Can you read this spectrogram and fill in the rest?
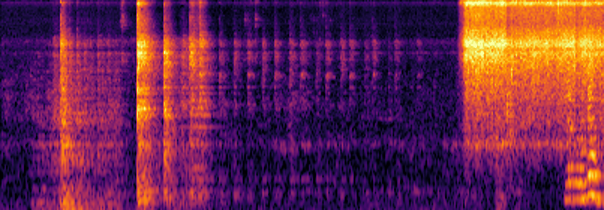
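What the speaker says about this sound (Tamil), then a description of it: "ஆயில் கொஞ்சம் ஊற்றிக்கலாம். வெங்காயம் கொஞ்சம் தாளிச்சுக்கலாம் போட்டு." Onions sautéing in hot oil in a pan for potato masala bonda, with loud clattering stirs and scrapes early on, then a strong, steady sizzle as they hit the oil near the end.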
